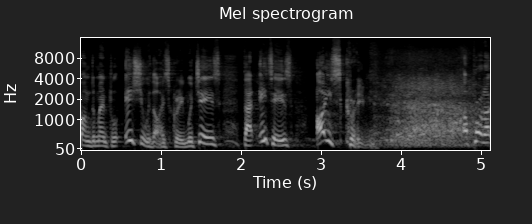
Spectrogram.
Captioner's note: studio audience laughs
